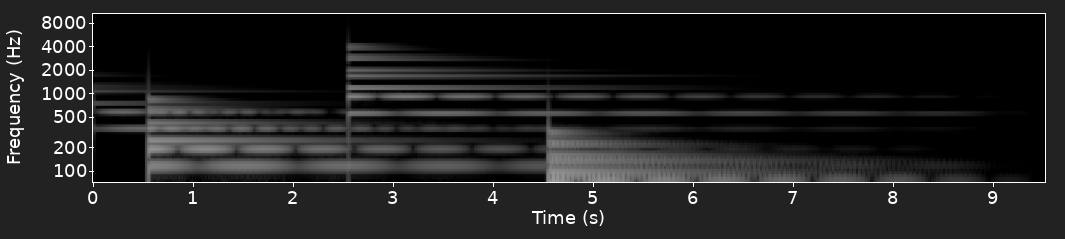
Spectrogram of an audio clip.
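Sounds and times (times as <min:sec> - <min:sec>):
synthesized bell tone: 0:00.7 - 0:08.9.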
